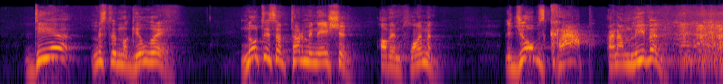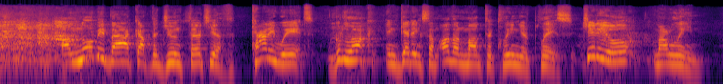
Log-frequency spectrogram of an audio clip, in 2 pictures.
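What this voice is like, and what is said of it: Put-on Scottish accent. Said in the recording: “my off-the-cuff Scottish accent”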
